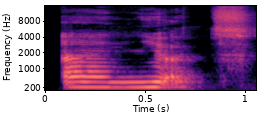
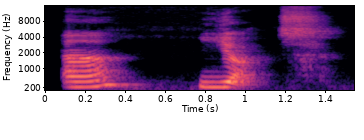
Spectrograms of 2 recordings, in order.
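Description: First: The n sound links into the next word. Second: The n sound stays separate from the next word. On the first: The speaker calls it wrong. "We don't say un yacht, yacht. That would be weird" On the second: The speaker calls it right. "We also don't make the link for this word"

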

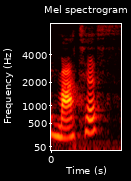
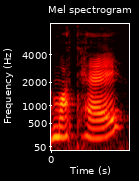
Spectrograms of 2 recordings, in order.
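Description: First: It has a soft a and ends in -es. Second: It ends in a vowel with no s sound. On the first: This follows the original German. "So it's like a soft A" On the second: It sounds fancy and French. "the fancy French version of maté, so we drop the S"

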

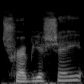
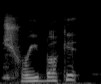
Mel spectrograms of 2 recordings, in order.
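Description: First: It is said like treb-oo-shay, ending in shay. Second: It is said like the words tree bucket. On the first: "Like trebuchet?" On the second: "it's not pronounced tree bucket?"

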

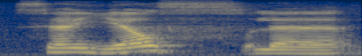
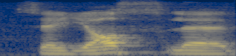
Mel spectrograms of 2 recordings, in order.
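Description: First: The ya sound is pronounced thin. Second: The ya sound is pronounced thick. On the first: The speaker calls it right. "ye ince, sat kalın. Bu şekilde telaffuz ediyoruz" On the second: The speaker calls it wrong. "Y kalın bir harf değil ki ya şeklinde birleştirelim"

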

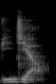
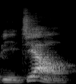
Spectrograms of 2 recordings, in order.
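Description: First: The second syllable has a low third tone. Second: The second syllable has a falling fourth tone. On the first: This is how most people commonly say it. "it's often pronounced as two third tones together" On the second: This is the standard dictionary pronunciation. "Instead of third tone, fourth tone"

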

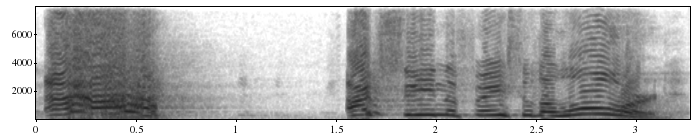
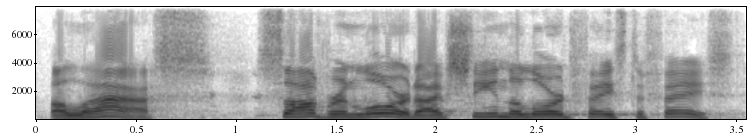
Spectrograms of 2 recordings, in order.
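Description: First: It is said in a frightened, panicked manner. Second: It is said in a grand, theatrical manner.

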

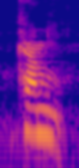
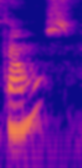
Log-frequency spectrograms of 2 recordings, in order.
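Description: First: The name is said in a French style. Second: The name is said in a local Spanish style. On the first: Specialists consider this the correct form. The speaker calls it right. "la pronunciación correcta es Camus" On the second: This is how people here say it. The speaker calls it wrong. "Acá le decimos Camus"

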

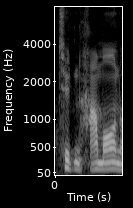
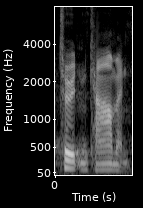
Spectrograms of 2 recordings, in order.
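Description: First: It is said the Egyptian way. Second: It is said the Australian way.

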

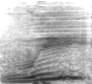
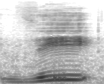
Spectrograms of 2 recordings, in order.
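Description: First: It begins with an 'oo' vowel sound. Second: It begins with a 'v' sound. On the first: The speaker calls it wrong. "ఉయ్ అని చదవకండి" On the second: The speaker calls it right. "వి అని చదవండి"

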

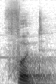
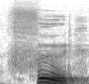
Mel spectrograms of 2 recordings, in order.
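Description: First: The vowel is short and clipped. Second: The vowel is long and drawn out. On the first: The speaker calls it wrong. "nunca es food, okay? No es un sonido corto" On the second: The speaker calls it right. "en este caso es un sonido largo, es food"

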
